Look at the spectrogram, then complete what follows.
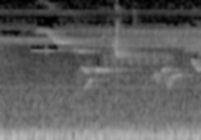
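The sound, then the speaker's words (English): Faint birdsong: several thin chirps and trills overlap over a steady low rumble of background noise, with no voices. “And then tune into the sounds of the lovely choir of the birds here, and then whatever sounds are where you are.”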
